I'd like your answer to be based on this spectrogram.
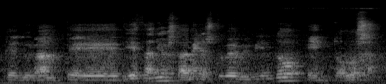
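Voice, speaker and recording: A middle-aged man from Pamplona, a musician answering interview questions in an unhurried, storytelling way, his voice fading quietly at the ends of phrases. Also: lowish voice. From Pamplona, Spain. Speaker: guest musician. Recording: roomy, echoey, from a distance, faint noise.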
